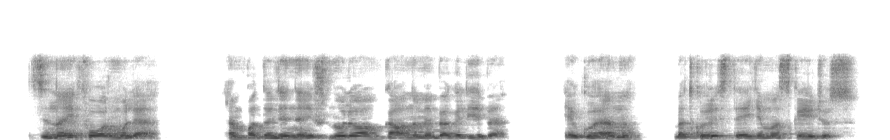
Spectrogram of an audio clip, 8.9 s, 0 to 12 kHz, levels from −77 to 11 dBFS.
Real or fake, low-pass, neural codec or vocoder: real; 7.2 kHz; none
